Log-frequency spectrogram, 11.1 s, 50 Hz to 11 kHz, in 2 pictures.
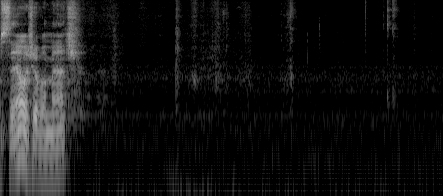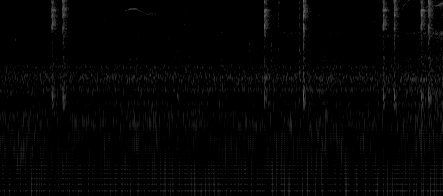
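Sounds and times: faint short clicks: 10.3 - 11.0.

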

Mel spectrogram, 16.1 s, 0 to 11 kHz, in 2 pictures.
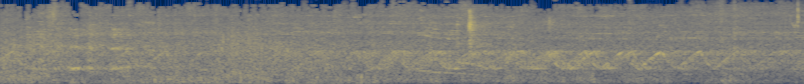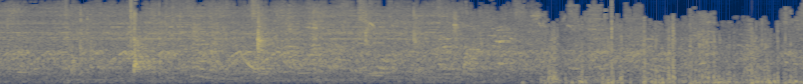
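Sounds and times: street noise: 0.0 - 16.0
siren wailing: 2.0 - 13.3.

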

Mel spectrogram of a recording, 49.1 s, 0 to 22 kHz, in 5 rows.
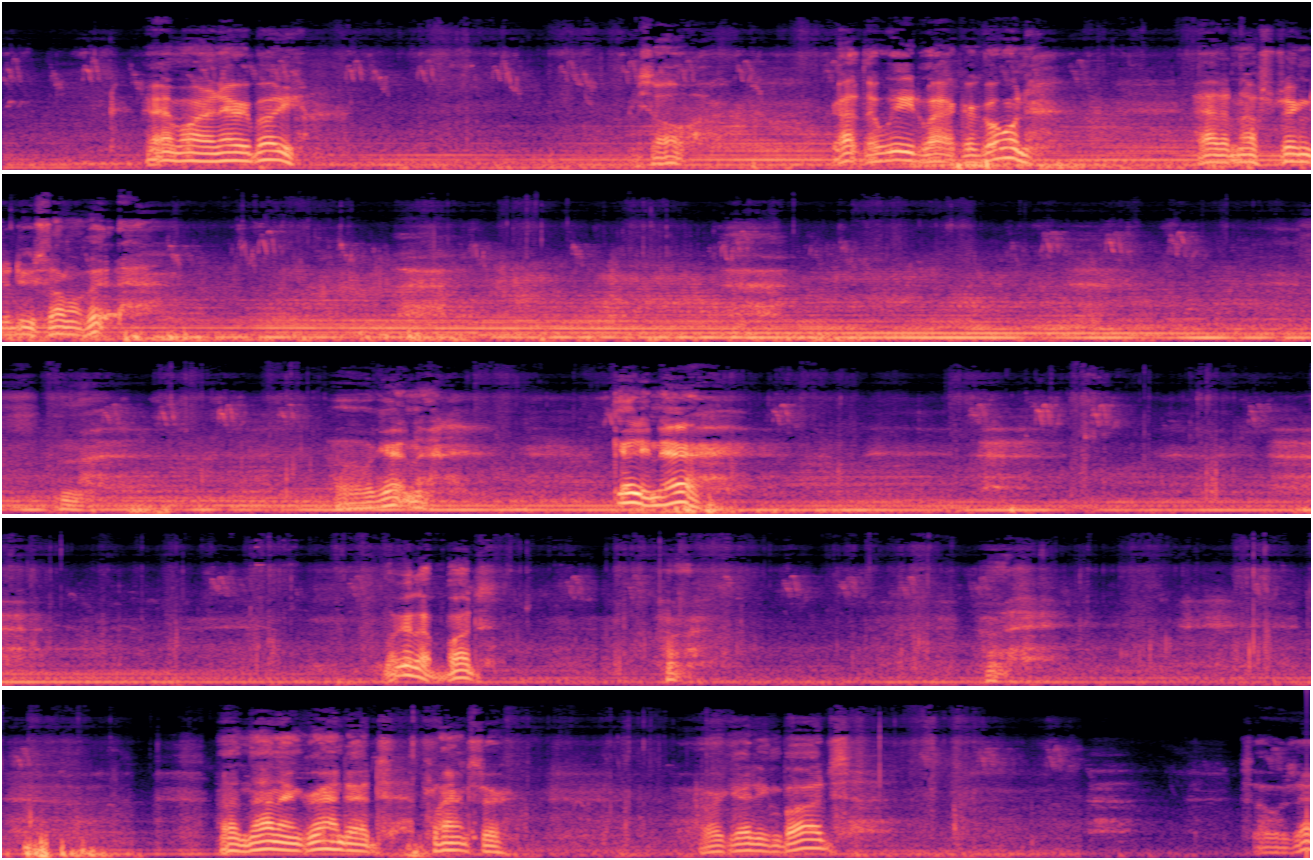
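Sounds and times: faint outdoor background: 0.0 - 49.0
string trimmer running: 0.3 - 44.6.

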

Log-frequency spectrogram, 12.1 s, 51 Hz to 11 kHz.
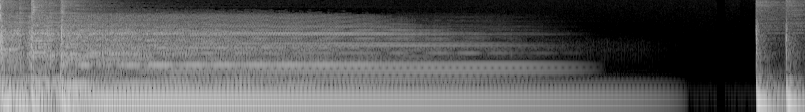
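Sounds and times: distorted electric guitar chord: 0.0 - 9.8.

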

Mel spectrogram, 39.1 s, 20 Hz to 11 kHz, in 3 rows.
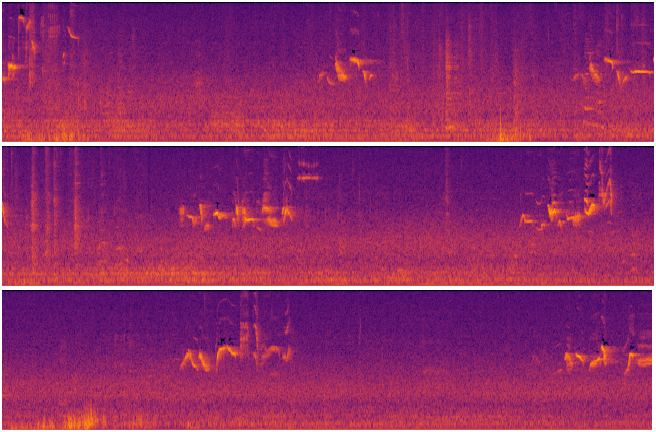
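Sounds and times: blackbird singing: 0.0 - 1.6, 6.3 - 7.6, 11.4 - 13.3, 16.6 - 19.5, 23.4 - 25.4, 29.6 - 32.0, 36.7 - 39.0.

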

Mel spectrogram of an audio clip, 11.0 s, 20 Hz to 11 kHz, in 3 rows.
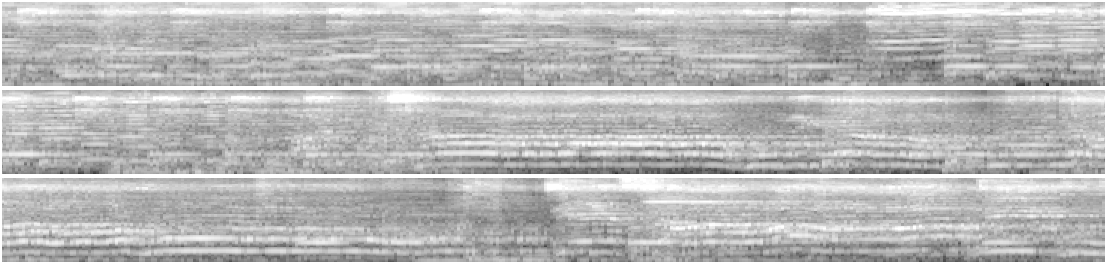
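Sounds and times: woman singing into a microphone: 4.4 - 11.0.

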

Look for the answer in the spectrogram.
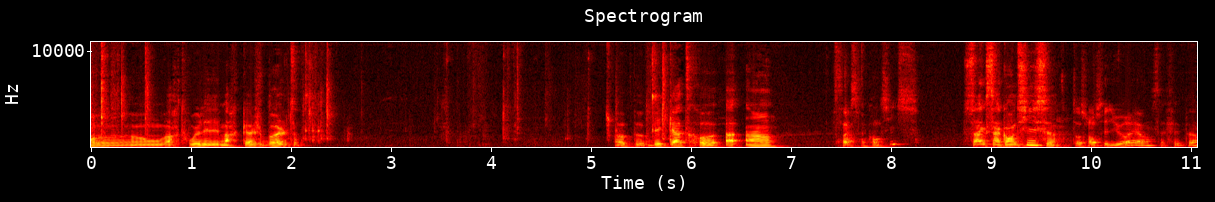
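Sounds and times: rustles of handling: 3.4 - 6.1.

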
